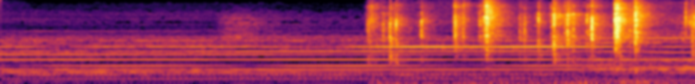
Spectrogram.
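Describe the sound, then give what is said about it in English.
Typing on a computer keyboard: quiet, rapid, irregular key clicks that begin partway through over a steady low hum. “Almost done typing.”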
